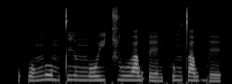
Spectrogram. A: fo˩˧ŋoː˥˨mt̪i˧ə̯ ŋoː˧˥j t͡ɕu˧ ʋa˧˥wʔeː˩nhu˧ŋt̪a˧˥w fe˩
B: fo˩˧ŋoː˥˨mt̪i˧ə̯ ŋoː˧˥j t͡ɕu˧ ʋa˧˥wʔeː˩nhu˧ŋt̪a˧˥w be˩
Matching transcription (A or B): B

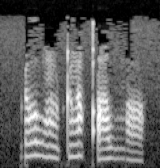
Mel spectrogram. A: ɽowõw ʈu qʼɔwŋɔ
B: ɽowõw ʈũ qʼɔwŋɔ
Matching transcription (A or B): B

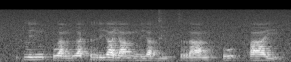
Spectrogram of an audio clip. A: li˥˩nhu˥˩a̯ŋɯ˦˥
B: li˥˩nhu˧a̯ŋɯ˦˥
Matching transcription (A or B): B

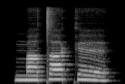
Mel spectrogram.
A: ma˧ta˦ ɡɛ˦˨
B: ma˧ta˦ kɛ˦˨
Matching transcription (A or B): B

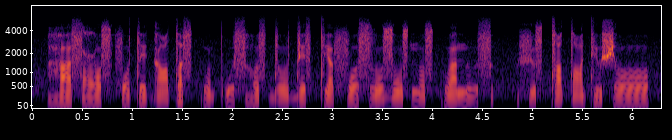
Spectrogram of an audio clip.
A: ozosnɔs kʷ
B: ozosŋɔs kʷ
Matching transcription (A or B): A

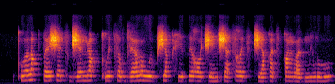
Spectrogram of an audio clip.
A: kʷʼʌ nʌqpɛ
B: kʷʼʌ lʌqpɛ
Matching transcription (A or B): B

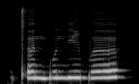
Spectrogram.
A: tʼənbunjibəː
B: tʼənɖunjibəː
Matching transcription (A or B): A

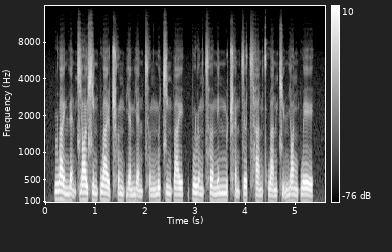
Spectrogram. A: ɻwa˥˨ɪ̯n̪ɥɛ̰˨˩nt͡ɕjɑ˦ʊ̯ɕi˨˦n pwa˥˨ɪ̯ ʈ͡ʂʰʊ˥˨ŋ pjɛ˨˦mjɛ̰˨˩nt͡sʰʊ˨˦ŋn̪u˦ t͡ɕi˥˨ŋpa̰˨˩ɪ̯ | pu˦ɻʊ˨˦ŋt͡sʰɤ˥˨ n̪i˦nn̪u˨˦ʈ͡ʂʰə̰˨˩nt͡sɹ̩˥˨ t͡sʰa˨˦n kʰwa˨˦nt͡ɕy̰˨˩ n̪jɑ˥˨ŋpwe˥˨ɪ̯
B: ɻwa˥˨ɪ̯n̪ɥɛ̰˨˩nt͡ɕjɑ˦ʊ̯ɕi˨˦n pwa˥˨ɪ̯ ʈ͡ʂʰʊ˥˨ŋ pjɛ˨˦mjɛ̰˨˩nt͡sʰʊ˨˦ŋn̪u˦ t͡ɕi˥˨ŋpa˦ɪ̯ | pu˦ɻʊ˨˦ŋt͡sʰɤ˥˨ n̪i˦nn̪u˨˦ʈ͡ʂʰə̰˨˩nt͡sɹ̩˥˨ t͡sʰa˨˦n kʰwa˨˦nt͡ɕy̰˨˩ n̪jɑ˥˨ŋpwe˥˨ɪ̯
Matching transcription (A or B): B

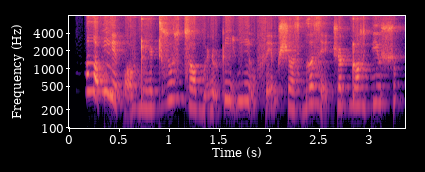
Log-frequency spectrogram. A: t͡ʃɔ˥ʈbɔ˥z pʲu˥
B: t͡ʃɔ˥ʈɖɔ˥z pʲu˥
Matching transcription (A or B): B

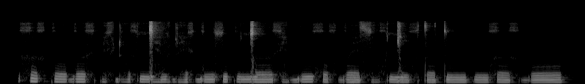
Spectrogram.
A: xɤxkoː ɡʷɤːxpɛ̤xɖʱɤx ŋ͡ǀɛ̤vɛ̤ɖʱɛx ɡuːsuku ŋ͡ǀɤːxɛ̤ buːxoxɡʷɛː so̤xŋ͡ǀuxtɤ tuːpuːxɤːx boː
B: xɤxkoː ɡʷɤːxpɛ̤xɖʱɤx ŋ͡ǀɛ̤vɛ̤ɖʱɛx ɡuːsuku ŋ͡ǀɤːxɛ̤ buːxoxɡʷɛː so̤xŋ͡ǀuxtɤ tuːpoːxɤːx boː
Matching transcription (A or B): A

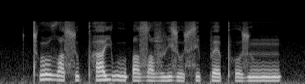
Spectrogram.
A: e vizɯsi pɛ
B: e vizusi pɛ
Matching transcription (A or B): B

